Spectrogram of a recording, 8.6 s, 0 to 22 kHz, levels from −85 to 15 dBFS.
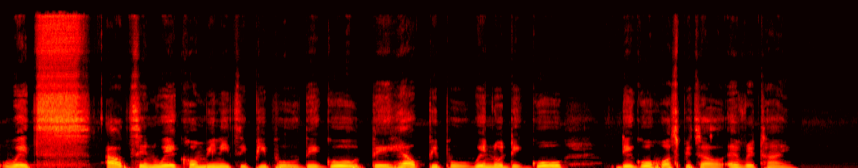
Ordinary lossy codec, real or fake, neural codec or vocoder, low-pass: none; fake; vocoder, 48 kHz, 128 mel bands, Vocos; none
